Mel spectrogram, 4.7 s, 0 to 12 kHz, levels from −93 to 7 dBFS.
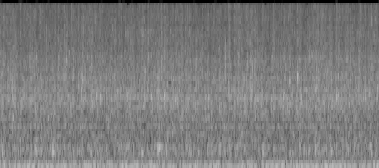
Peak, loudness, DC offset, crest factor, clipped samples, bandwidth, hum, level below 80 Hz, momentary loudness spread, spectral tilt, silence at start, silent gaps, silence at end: -6 dBFS; -23 LUFS; under 0.1%; 18 dB; under 0.1%; 11.5 kHz; none; -32 dBFS; 2 LU; -1.5 dB/octave; 0 s; none; 0 s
